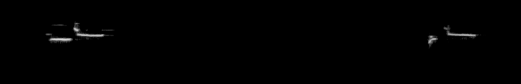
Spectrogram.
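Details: European goldfinch training song, recorded in high quality for tutoring: two short, bright phrases, each a flat whistled note followed by a higher clipped note, about four seconds apart, against complete silence.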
